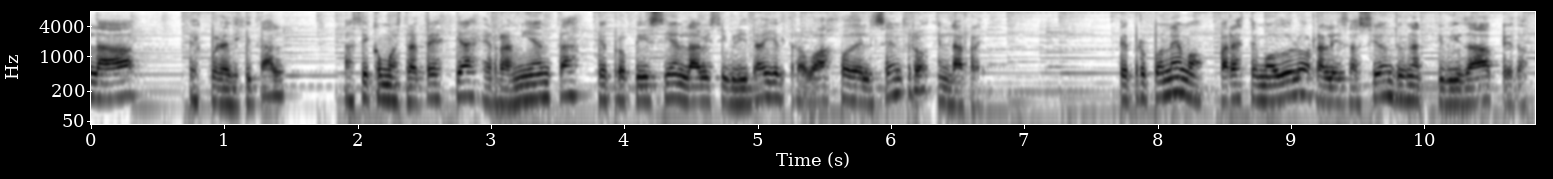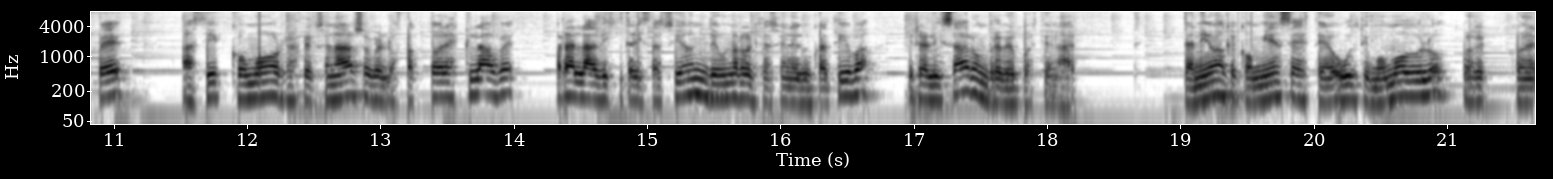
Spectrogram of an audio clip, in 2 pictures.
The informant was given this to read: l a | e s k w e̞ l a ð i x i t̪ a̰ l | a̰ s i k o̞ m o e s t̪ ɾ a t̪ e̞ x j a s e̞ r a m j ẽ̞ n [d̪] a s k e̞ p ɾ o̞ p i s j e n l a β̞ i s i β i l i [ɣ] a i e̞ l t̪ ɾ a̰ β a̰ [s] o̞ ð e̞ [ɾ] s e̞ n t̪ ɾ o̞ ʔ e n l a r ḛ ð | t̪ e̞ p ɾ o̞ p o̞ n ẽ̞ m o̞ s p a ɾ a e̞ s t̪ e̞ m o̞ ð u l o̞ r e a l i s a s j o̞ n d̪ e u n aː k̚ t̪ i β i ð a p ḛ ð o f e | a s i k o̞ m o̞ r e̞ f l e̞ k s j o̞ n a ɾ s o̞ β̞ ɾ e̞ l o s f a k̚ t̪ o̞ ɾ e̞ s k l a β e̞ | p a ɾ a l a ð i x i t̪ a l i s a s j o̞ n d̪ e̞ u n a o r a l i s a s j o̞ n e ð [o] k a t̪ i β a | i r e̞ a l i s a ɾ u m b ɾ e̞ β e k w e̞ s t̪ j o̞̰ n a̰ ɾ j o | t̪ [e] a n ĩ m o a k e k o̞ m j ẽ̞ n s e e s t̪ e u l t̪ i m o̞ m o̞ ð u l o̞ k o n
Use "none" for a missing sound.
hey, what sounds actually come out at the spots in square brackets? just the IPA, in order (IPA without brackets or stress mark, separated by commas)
t̪, ð, x, l, u, e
